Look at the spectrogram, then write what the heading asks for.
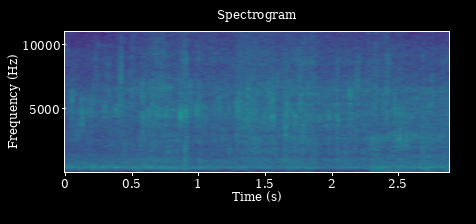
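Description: Chopped onion and crushed garlic fry in hot oil with dried red chilli and black cumin, a steady, loud, close sizzle and crackle that holds without pause.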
